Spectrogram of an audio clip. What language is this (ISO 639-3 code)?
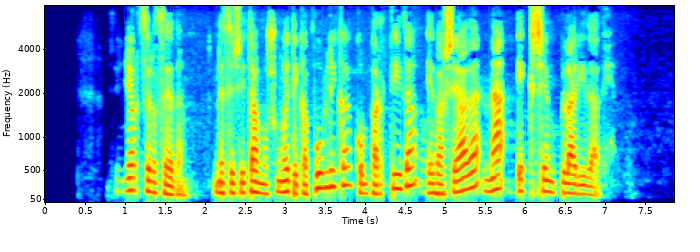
glg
